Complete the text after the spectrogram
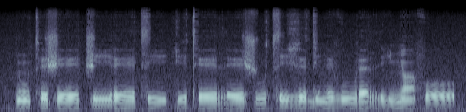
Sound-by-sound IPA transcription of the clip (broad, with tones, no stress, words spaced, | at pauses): ɾũ˨tʰɪ˦ʃeː˨ t͡ʃiː˦ɾeː˨t͡siː˨ ki˨˦tʰeː˨reː˨ʃu˨˦ t͡si˦ɣɪ˦ di˦ne˦vuː˦ ɾɛ˦ ri˨ɲã˦foː˨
